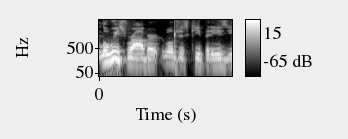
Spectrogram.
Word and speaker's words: Robert: It is Luis Robert, technically, but I guarantee people are not going to say that. Luis Robert, we'll just keep it easy here.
